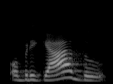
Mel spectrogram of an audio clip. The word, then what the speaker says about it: obrigado: here in lesson two don't pronounce it like an english r don't roll your tongue listen to how ana is pronouncing this sound think of the quick tapping motion your tongue makes as it strikes the top gum ridge in words like ladder or butter one last time obrigado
